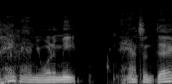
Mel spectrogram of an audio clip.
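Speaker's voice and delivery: all sugary, sweet and friendly tone. Retelling a friend's offer at a bar: imitating Dean talking sweetly. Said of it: "he says to me all sweet".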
